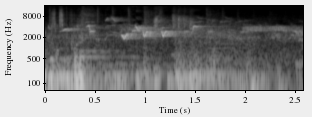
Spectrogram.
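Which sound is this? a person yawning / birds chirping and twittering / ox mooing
birds chirping and twittering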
